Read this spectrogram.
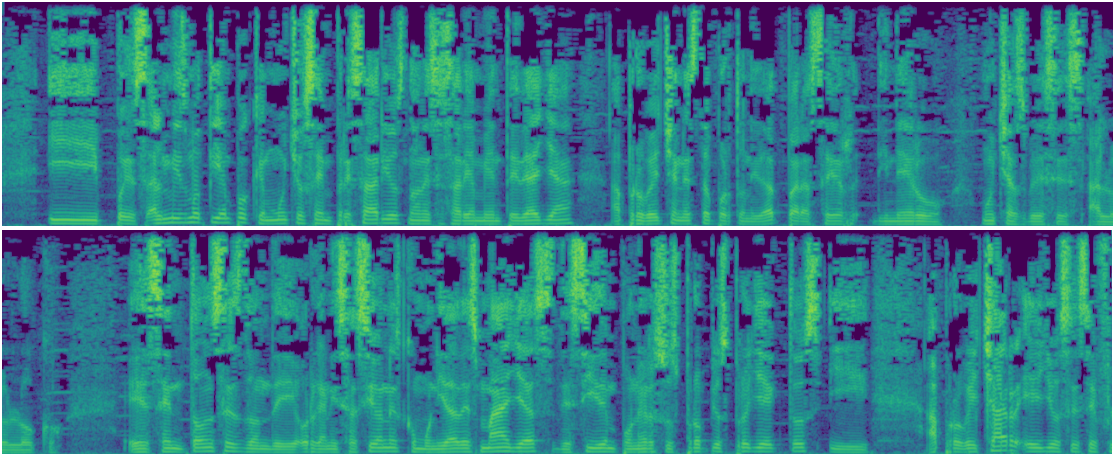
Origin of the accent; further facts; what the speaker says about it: Yucatán Peninsula, Mexico; yo vengo de la tierra del Mayap, ahí en la península de Yucatán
